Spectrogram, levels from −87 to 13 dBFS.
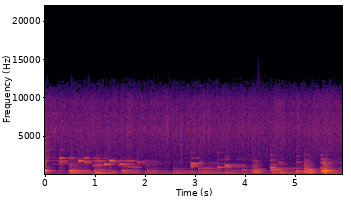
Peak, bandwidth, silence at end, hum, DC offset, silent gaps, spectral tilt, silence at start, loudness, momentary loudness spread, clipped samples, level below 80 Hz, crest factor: -8 dBFS; 13 kHz; 0 s; none; under 0.1%; none; -4 dB/octave; 0 s; -30 LUFS; 12 LU; under 0.1%; -50 dBFS; 22 dB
